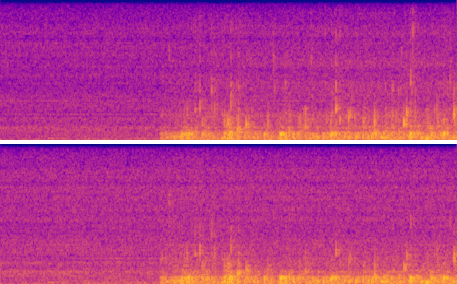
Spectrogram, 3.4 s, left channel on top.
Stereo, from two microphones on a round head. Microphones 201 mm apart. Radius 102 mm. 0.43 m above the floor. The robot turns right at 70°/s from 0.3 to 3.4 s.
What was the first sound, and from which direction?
Boiling, 10° right.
